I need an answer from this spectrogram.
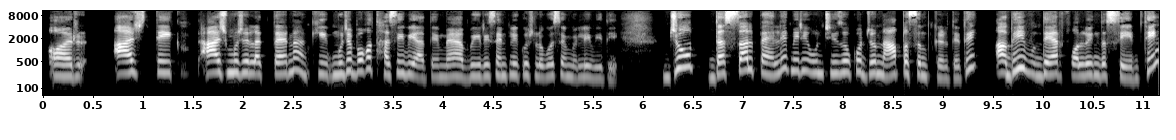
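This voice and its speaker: A woman's voice: fairly high pitch, measured pace, no room sound, clean studio sound. A young woman from Uttar Pradesh, India, speaking as a guest in a casual conversation. She is reflective and moves between Hindi and English as she talks.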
